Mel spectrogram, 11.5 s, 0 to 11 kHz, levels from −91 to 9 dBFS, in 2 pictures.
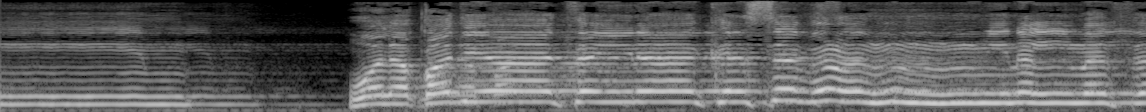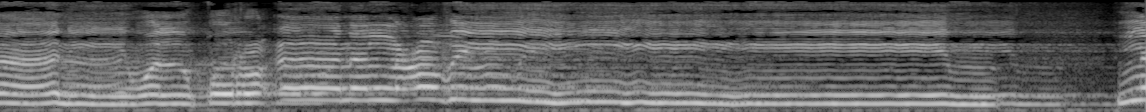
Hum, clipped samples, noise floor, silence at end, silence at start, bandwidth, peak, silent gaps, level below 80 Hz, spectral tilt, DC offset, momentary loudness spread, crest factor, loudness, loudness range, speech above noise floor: none; under 0.1%; -44 dBFS; 0 s; 0 s; 11 kHz; 0 dBFS; none; -50 dBFS; -3.5 dB/octave; under 0.1%; 9 LU; 16 dB; -16 LUFS; 3 LU; 29 dB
